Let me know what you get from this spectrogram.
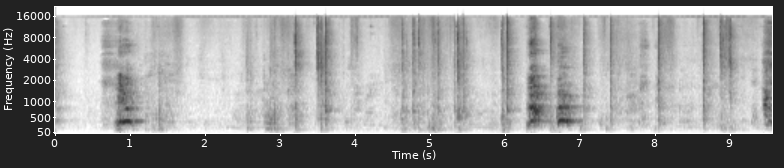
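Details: Young dog tussling with a broom inside a small room: sharp bark-like yelps near the start and a pair of louder barks later, mixed with brushing, scraping floor sounds and a little human voice.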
